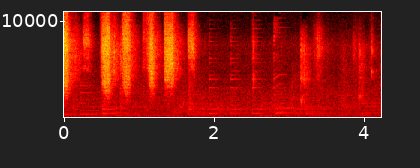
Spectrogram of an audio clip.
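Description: Short squirts of water from a hose-fed trigger spray wand, about half a dozen in quick succession in the first second and a half, then a few fainter ones. They wet the film's adhesive side to keep it moist so it does not stick prematurely. Background music plays underneath.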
